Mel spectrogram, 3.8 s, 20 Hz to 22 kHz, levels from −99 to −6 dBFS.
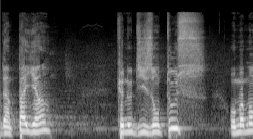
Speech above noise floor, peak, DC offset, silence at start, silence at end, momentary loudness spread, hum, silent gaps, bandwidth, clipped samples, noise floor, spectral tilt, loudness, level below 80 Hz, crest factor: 34 dB; -6 dBFS; under 0.1%; 0 s; 0 s; 15 LU; none; none; 16 kHz; under 0.1%; -54 dBFS; -5.5 dB/octave; -21 LUFS; -54 dBFS; 14 dB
